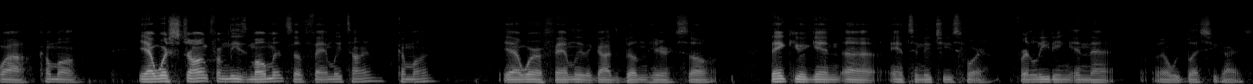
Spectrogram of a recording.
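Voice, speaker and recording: A man speaks in a normal speaking voice at medium pitch, with fairly even intonation. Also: moderate pace. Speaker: church service host. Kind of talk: church announcements. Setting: church with congregation.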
